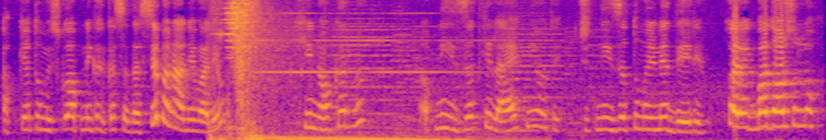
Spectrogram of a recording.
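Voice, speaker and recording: A woman's voice: high-pitched, animated, a little fast, over music. A young woman acting in a scripted skit, talking in a scornful, scolding, arrogant way. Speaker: actress in a short drama.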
